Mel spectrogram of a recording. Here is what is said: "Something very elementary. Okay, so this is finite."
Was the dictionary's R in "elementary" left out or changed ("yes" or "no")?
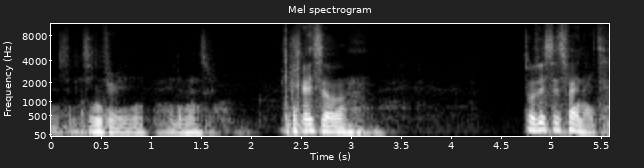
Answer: yes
